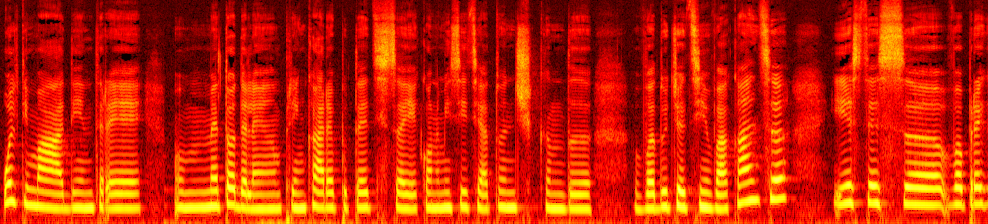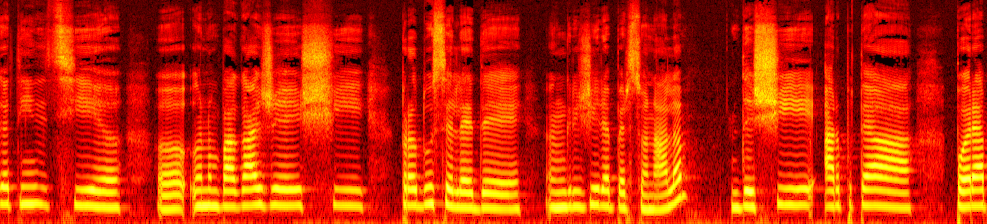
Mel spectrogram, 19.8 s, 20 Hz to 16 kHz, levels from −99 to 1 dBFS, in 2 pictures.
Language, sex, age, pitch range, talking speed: Romanian, female, 20-39, 200-235 Hz, 90 wpm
